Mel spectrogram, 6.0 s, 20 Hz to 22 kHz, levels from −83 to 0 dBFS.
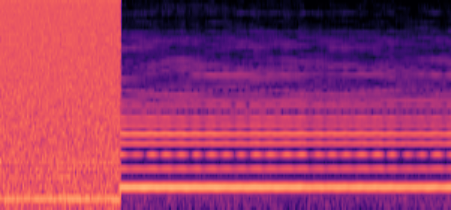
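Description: From 0.0 to 1.61 s the music suffers a wrong sample width fault. Data written as 32-bit integers are read as 16-bit. Each sample splits into two values, one carrying the real top bits, one junk. Loud noise buries the music, which plays at half speed, an octave low.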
